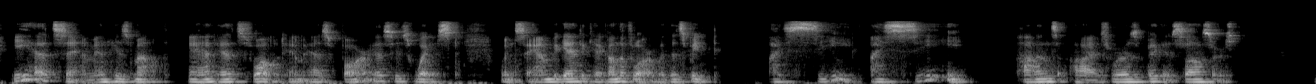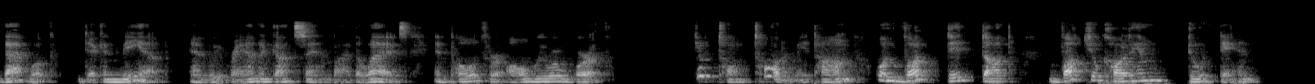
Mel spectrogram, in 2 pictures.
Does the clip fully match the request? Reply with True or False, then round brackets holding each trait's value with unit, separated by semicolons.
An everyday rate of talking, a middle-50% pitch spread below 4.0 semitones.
True (170 wpm; 2.5 semitones)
